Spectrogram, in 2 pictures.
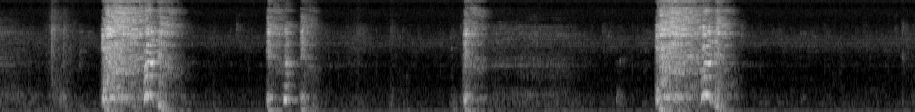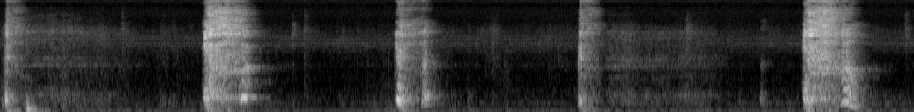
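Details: Sudden-onset, nonstop, worsening coughing fit bringing tears and frequent position changes: about nine harsh cough bursts in quick succession over eighteen seconds with brief gasps between; a prolonged coughing fit.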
